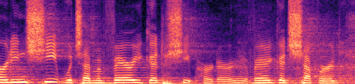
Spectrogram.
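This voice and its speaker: The woman's voice sits at a fairly high pitch. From Navajo Nation, Arizona. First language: Navajo. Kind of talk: panel discussion. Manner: halting, many repetitions and fillers.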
